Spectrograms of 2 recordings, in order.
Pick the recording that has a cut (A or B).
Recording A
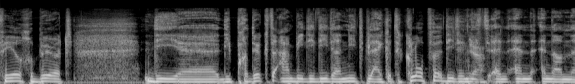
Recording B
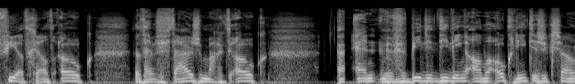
B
